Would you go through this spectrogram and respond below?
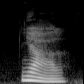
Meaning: saliva
- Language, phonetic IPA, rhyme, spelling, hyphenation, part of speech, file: Hungarian, [ˈɲaːl], -aːl, nyál, nyál, noun, Hu-nyál.ogg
